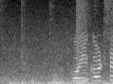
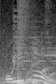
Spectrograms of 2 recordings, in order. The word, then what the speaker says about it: Kozhikode: কোহিকোডটা একদম ওপরের দিকে, মানে এখান থেকে ব্যাঙ্গালোরটা একটু কাছে, আর ভার্কালাটা একদম নিচের দিকে। ওটা ফ্রিজ ম্যাগনেট নিতে হবে, আই লাভ কোজে করে। প্রোনাউন্সিয়েশনটা কি? কোহিকোড।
